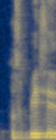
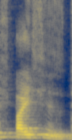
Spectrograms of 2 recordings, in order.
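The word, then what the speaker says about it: spices: स्पीशीज नहीं, स्पाइसीज, ठीक है ना, गलत हो गया स्पेलिंग, है ना, स्पाइसेस, मसाले देखने को मिलते हैं।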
